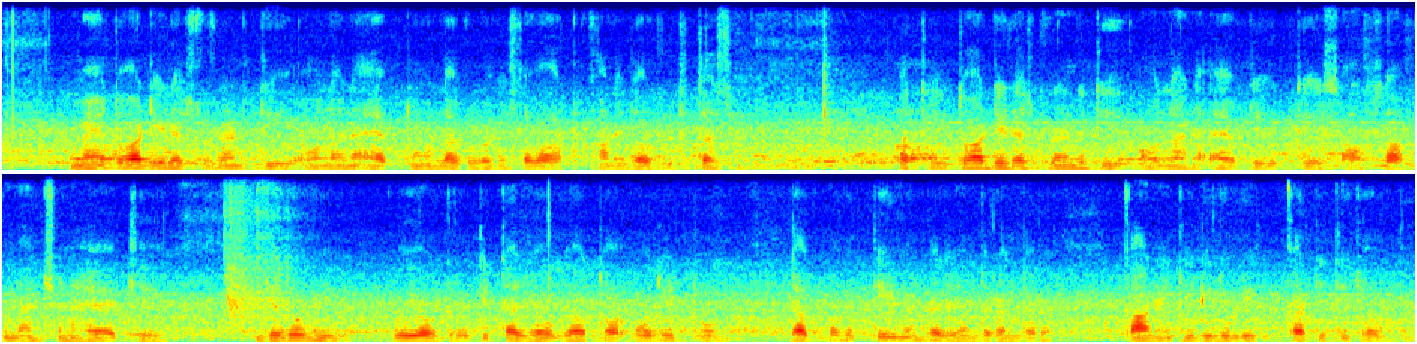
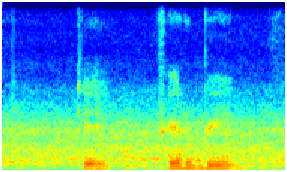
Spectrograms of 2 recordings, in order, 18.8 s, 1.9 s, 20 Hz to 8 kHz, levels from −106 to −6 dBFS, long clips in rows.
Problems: constant background noise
